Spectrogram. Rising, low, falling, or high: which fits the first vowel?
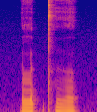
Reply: low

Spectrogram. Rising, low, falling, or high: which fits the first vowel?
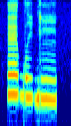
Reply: high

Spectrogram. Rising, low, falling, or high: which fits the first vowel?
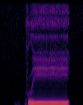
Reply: high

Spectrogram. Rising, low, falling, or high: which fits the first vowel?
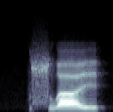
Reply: high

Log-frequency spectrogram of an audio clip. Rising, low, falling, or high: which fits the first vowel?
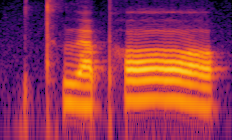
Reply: low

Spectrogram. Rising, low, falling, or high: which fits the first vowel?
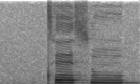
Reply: low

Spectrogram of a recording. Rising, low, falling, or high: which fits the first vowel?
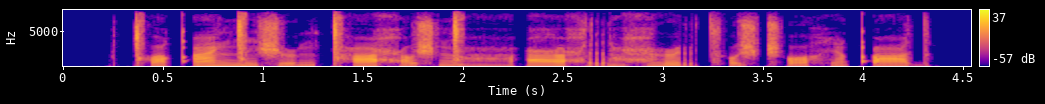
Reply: rising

